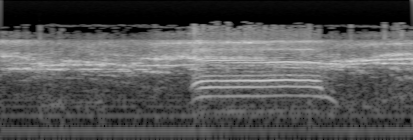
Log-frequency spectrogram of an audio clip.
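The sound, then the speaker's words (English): At a volleyball match, a long, steady, high-pitched holler from the B Squad girls rings out for over a second above a constant wash of crowd noise, with more faint shouting and chatter in the background. “They're screaming and hollering for some reason.”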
